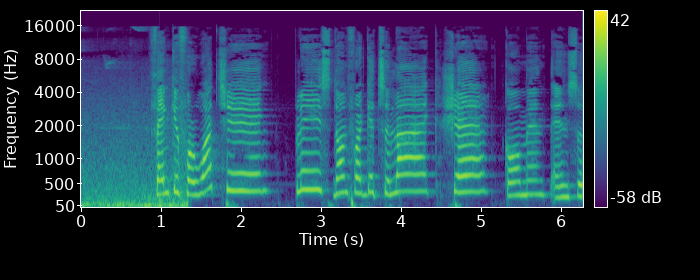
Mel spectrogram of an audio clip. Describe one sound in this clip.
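A young woman speaks cheerfully, close to a microphone.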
